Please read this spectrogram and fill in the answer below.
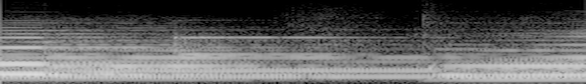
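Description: Saxophone ensemble of soprano and alto saxophones playing held, overlapping notes in close harmony. The sound thins out in the middle, then a lower note enters about a second and a half in and it swells again.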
